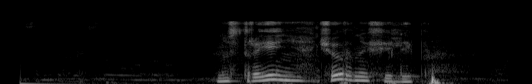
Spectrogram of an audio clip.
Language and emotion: Russian, sad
